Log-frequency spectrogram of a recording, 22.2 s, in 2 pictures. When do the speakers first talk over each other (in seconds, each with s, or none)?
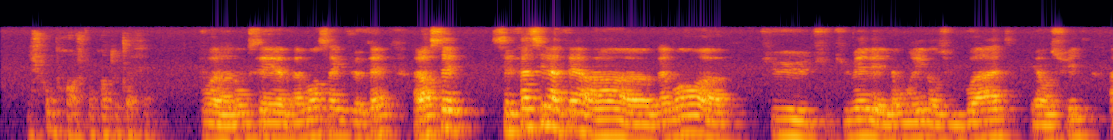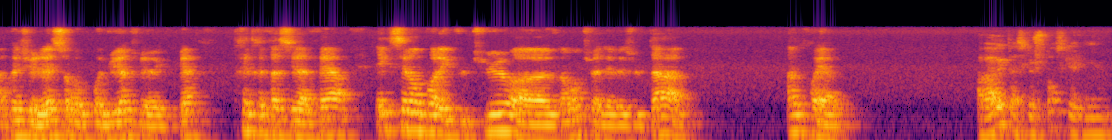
none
